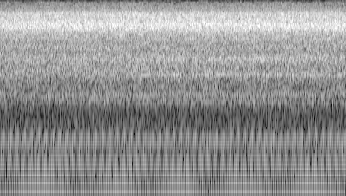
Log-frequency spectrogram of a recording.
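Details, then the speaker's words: Newly installed engine idling and warming up after its first start, before topping off coolant and checking the fluids. Steady, even low rumble with no knocks, misses or hunting; the motor sounds good: normal idle. "all right well looks good motor sounds good bowel sounds good"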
